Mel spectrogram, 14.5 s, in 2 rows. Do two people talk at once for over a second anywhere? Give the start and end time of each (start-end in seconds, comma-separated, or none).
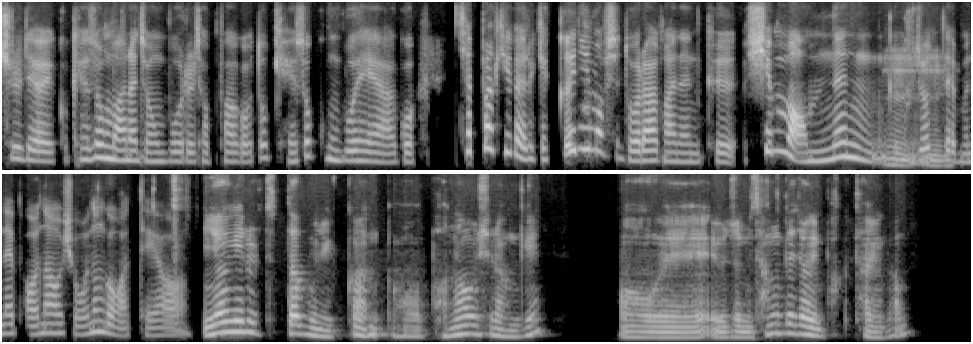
none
